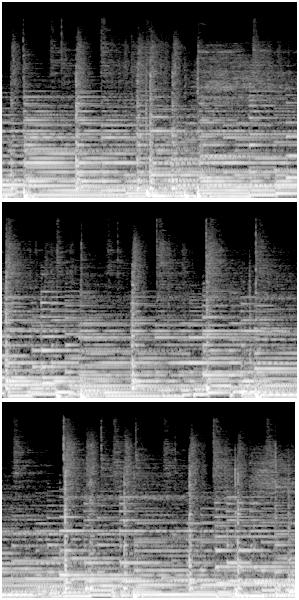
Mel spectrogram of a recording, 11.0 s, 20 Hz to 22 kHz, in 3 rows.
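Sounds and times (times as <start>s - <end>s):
bass line: 0.0s - 11.0s
sustained keyboard chords: 0.0s - 11.0s.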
